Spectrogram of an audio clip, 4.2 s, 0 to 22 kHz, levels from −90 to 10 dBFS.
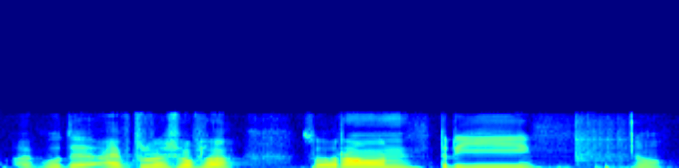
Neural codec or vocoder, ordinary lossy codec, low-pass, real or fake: none; none; 7.2 kHz; real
